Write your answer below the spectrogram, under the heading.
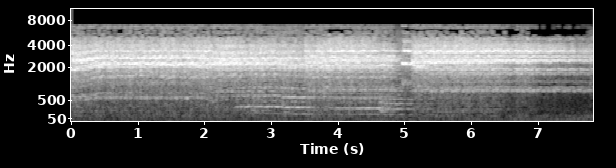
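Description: A loud, steady roar of a rocket launching, a dense hissing rush with low tones sliding upward partway through, holding strong for several seconds before easing slightly at the end.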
